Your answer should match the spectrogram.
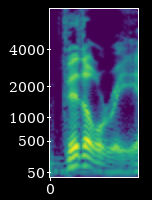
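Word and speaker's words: victualry: Vittlery. Have you ever used that word? V-I-C-T-U-A-L. Like, it's pronounced vittles. Vittlery.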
